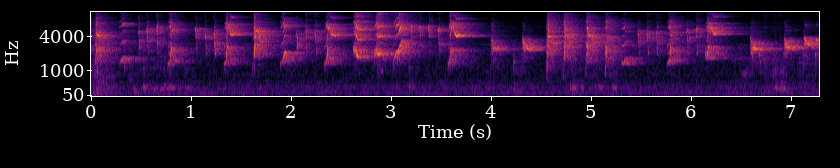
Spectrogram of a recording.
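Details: Intricate lovebird imitations from a long-tailed shrike: dense, shrill, chattering phrases of clipped chirps and scratchy squeaks, pouring out almost without pause and shifting pitch from note to note.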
